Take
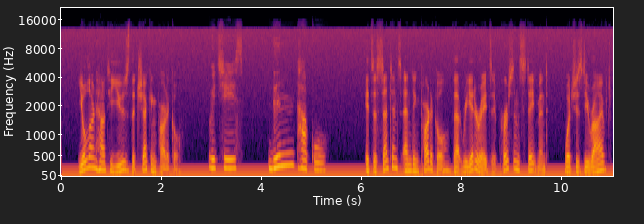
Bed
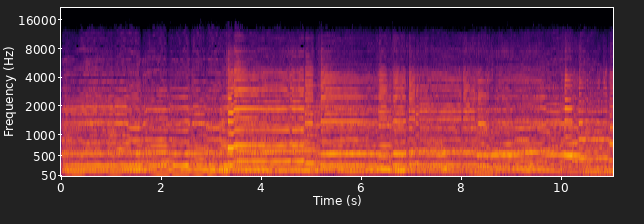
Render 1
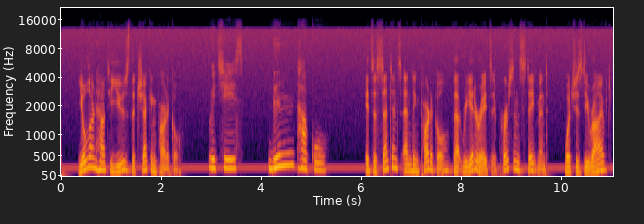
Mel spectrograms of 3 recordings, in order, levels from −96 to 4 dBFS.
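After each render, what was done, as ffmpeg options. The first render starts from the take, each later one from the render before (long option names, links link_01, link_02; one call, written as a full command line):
ffmpeg -i in.wav -af "bandreject=frequency=50:width_type=h:width=6,bandreject=frequency=100:width_type=h:width=6,bandreject=frequency=150:width_type=h:width=6" out.wav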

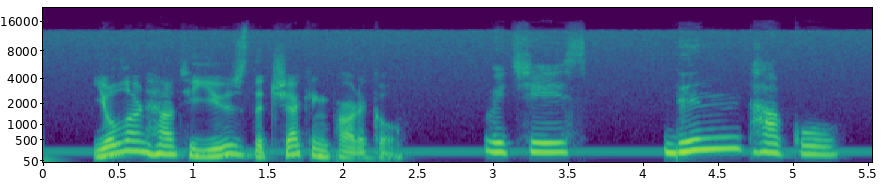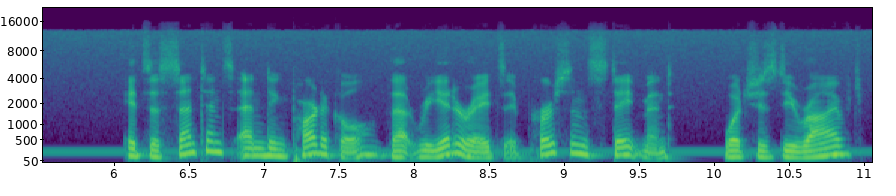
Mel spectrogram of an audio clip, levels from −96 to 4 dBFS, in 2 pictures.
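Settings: ffmpeg -i in.wav -af "afftdn=noise_reduction=6:noise_floor=-40" out.wav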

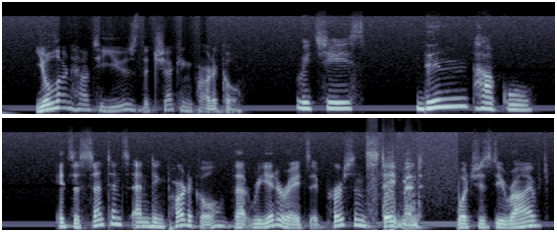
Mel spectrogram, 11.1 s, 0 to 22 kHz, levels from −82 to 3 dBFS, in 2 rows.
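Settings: ffmpeg -i in.wav -filter_complex "[0:a]asplit=3[link_01][link_02][link_03];[link_01]afade=type=out:start_time=0.56:duration=0.02[link_04];[link_02]acompressor=threshold=-27dB:ratio=8:attack=3.2:release=140:knee=1:detection=peak,afade=type=in:start_time=0.56:duration=0.02,afade=type=out:start_time=2.04:duration=0.02[link_05];[link_03]afade=type=in:start_time=2.04:duration=0.02[link_06];[link_04][link_05][link_06]amix=inputs=3:normalize=0,asettb=1/sr,asplit=3[link_07][link_08][link_09];[link_07]atrim=end=4.934[link_10];[link_08]atrim=start=4.93:end=6.3,asetpts=PTS-STARTPTS,afade=type=in:duration=0.004:curve=qsin,afade=type=out:start_time=1.366:duration=0.004:curve=qsin,asuperstop=centerf=1800:order=12:qfactor=7.8[link_11];[link_09]atrim=start=6.296[link_12];[link_10][link_11]acrossfade=duration=0.004:curve1=hsin:curve2=qsin[link_13];[link_13][link_12]acrossfade=duration=0.004:curve1=qsin:curve2=hsin,asettb=1/sr,asplit=3[link_14][link_15][link_16];[link_14]atrim=end=9.164[link_17];[link_15]atrim=start=9.16:end=10.09,asetpts=PTS-STARTPTS,afade=type=in:duration=0.004:curve=qsin,afade=type=out:start_time=0.926:duration=0.004:curve=qsin,asplit=2[link_18][link_19];[link_19]highpass=frequency=720:poles=1,volume=25dB,asoftclip=type=tanh:threshold=-8dB[link_20];[link_18][link_20]amix=inputs=2:normalize=0,lowpass=frequency=2900:poles=1,volume=-6dB[link_21];[link_16]atrim=start=10.086[link_22];[link_17][link_21]acrossfade=duration=0.004:curve1=hsin:curve2=qsin[link_23];[link_23][link_22]acrossfade=duration=0.004:curve1=qsin:curve2=hsin" out.wav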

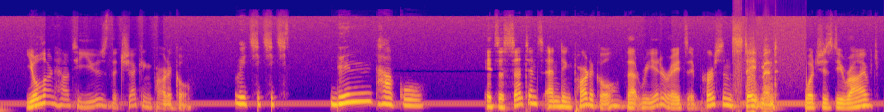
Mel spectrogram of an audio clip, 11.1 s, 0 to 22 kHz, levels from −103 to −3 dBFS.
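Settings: ffmpeg -i in.wav -filter_complex "[0:a]asettb=1/sr,asplit=3[link_01][link_02][link_03];[link_01]atrim=end=6.084[link_04];[link_02]atrim=start=6.08:end=6.64,asetpts=PTS-STARTPTS,afade=type=in:duration=0.004:curve=qsin,afade=type=out:start_time=0.556:duration=0.004:curve=qsin,aecho=1:1:2.1:0.68,atrim=end_sample=24696[link_05];[link_03]atrim=start=6.636[link_06];[link_04][link_05]acrossfade=duration=0.004:curve1=hsin:curve2=qsin[link_07];[link_07][link_06]acrossfade=duration=0.004:curve1=qsin:curve2=hsin,asplit=3[link_08][link_09][link_10];[link_08]afade=type=out:start_time=7.99:duration=0.02[link_11];[link_09]acompressor=threshold=-20dB:ratio=6:attack=3.2:release=140:knee=1:detection=peak,afade=type=in:start_time=7.99:duration=0.02,afade=type=out:start_time=8.39:duration=0.02[link_12];[link_10]afade=type=in:start_time=8.39:duration=0.02[link_13];[link_11][link_12][link_13]amix=inputs=3:normalize=0,asplit=4[link_14][link_15][link_16][link_17];[link_14]atrim=end=3.232[link_18];[link_15]atrim=start=3.058:end=3.232[link_19];[link_16]atrim=start=3.058:end=3.232[link_20];[link_17]atrim=start=3.568[link_21];[link_18][link_19]acrossfade=duration=0.004:curve1=hsin:curve2=hsin[link_22];[link_22][link_20]acrossfade=duration=0.004:curve1=hsin:curve2=hsin[link_23];[link_23][link_21]acrossfade=duration=0.004:curve1=hsin:curve2=hsin" out.wav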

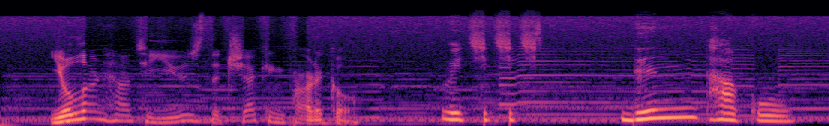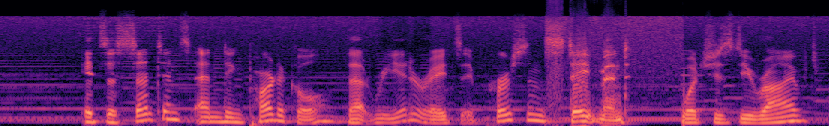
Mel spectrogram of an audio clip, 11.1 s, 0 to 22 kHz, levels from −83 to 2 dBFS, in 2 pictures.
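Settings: ffmpeg -i in.wav -i bed.wav -filter_complex "[1:a]volume=-19.5dB[link_01];[0:a][link_01]amix=inputs=2:normalize=0" out.wav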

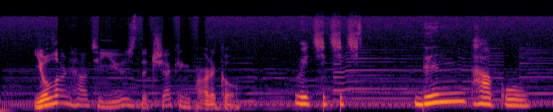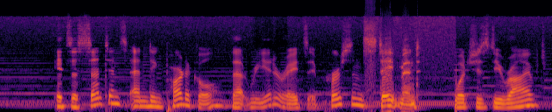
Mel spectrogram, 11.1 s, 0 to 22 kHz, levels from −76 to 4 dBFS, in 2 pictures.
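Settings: ffmpeg -i in.wav -af "volume=-2dB" out.wav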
